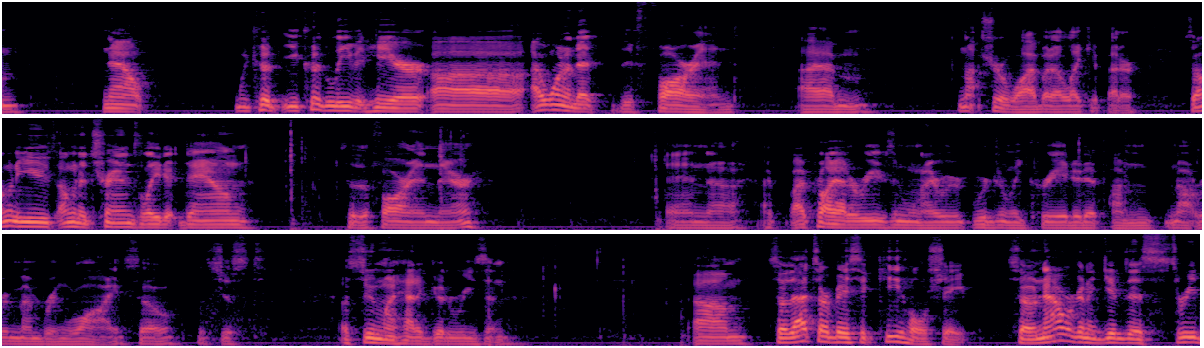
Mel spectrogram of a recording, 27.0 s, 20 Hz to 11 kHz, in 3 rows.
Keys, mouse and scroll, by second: 0.0 click, 7.4 click, 9.1-10.6 drag, 11.1 ctrl+c, 11.9 ctrl+click, 12.3 ctrl+v, 13.9 F5, 14.5-16.2 drag, 16.7 shift+click, 17.5 shift+right click, 18.1 click, 20.8 click, 21.6 Delete, 22.7 Up, 23.1 Down, 26.7 click.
